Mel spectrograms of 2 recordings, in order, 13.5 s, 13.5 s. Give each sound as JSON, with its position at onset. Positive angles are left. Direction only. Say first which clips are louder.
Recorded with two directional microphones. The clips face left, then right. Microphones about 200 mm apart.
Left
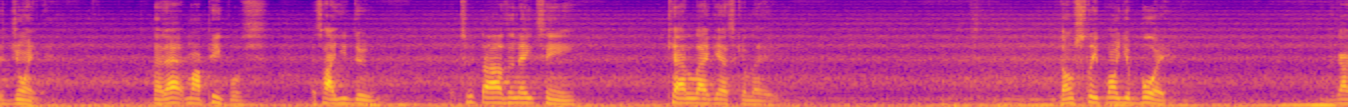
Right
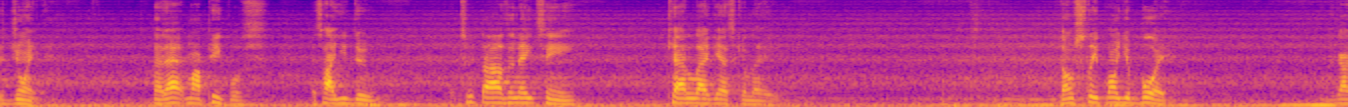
{"t": 0.1, "sound": "speech", "louder": "left 1 dB", "side_deg": 20}
{"t": 1.5, "sound": "speech", "louder": "left 1 dB", "side_deg": 20}
{"t": 4.7, "sound": "speech", "louder": "left 1 dB", "side_deg": 30}
{"t": 6.7, "sound": "a man's voice", "louder": "left 1 dB", "side_deg": 15}
{"t": 10.6, "sound": "a man's voice", "louder": "left 1 dB", "side_deg": 35}
{"t": 11.1, "sound": "a man's voice", "louder": "left 1 dB", "side_deg": 15}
